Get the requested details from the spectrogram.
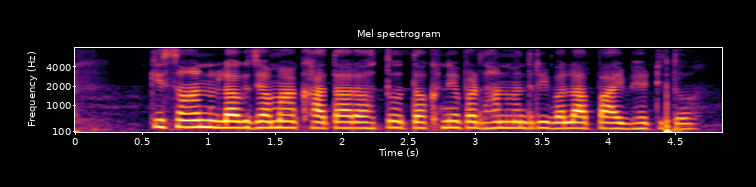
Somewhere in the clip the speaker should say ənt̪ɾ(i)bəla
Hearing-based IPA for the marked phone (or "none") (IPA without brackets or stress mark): i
